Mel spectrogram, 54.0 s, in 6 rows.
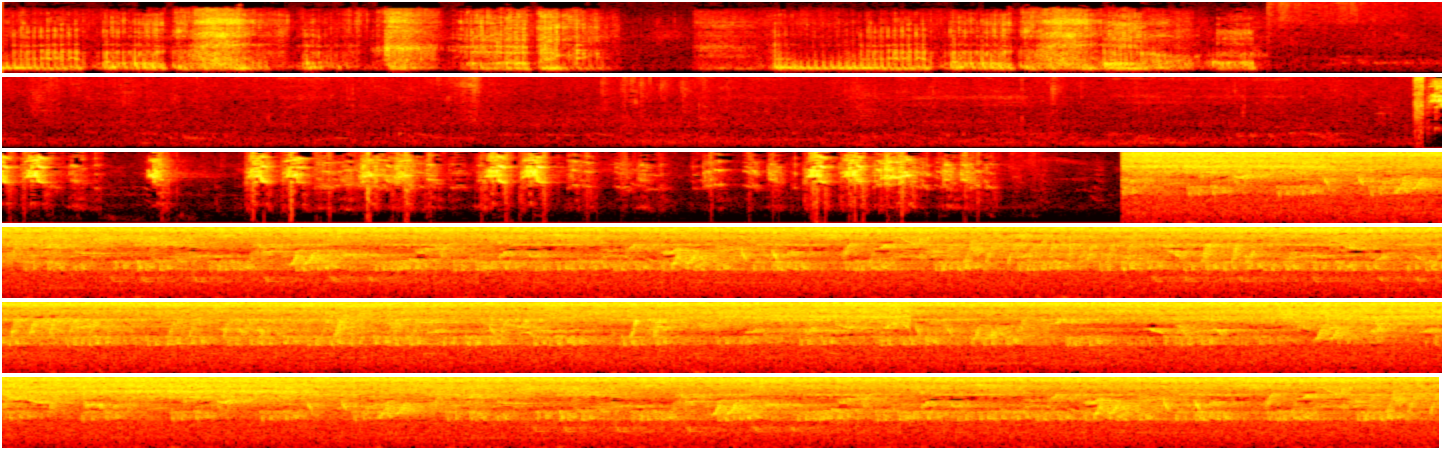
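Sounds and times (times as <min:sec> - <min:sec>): insects buzzing: 0:25.0 - 0:53.9.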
